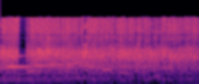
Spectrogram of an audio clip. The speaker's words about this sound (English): If you want to clap, you can clap.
